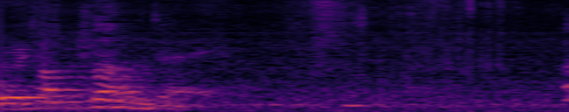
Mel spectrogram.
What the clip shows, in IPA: ˈmʌndeɪ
